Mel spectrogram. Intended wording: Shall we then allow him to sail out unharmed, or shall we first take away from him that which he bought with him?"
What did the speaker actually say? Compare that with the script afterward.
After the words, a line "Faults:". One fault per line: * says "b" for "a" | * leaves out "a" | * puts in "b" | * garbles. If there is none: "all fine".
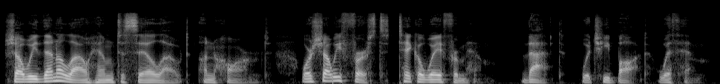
Shall we then allow him to sail out unharmed, or shall we first take away from him that which he bought with him?"
Faults:
all fine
